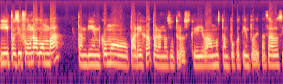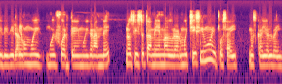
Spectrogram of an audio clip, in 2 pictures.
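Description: A woman speaks at a medium pitch and a moderate pace with fairly even intonation and very even loudness. She has a plain, everyday voice. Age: 30s. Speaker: contributor sharing personal story. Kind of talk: personal testimony.

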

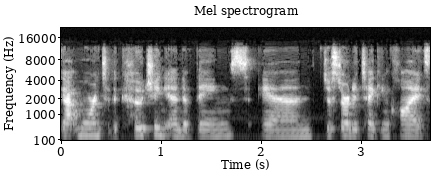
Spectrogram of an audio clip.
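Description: A woman speaks at a medium pitch with an American accent. Her tone is bright and sharp. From US South, Alabama. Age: 40s. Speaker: mindset coach. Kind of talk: interview.

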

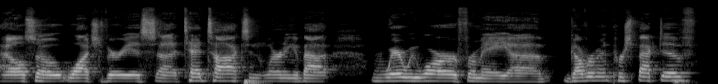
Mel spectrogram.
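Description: A man with an American accent, fairly high in pitch, in a monotone, flat delivery at a fairly slow pace, with music in the background. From US, northern Virginia. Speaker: podcast host and nuclear energy advocate. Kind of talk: interview. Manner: many fillers, hesitant.

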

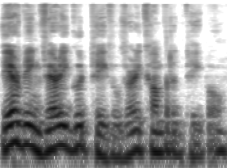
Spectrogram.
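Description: A man with an Australian accent, medium pitch, a somewhat breathy sound, and a fairly quick pace on a very clean recording with a silent background. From Australia (Melbourne). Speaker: father of terror victim, advocate. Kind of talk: interview.

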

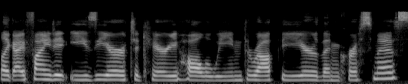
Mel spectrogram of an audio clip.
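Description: At a moderate pace and medium pitch, a woman talks with monotone, flat intonation in a dry, close sound with no echo and a quiet background. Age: 30s. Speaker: podcast host. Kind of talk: casual interview.

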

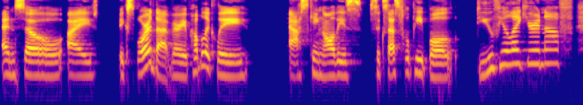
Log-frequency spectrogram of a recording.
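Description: Speaking with an American accent, a woman has a fairly low pitch and lively intonation. Her pace is fairly slow, and the recording is very clean with a silent background. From US Midwest, Wisconsin and Chicago. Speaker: entrepreneur, investor and former gymnast. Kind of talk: interview conversation.

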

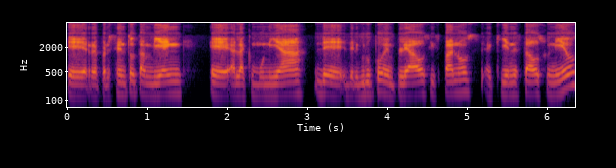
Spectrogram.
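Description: Dry and close with no echo, a man's fairly high-pitched ordinary speaking voice moves at a fairly slow pace with fairly even intonation. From Guatemala (Guatemala City). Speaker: tech company executive. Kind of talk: interview.

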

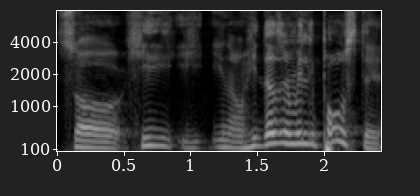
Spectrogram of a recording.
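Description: A man speaks at a moderate pace with lively intonation in a plain, everyday voice. The recording is very clean, with a silent background. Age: 30s. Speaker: motorcycle vlogger. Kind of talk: casual chat.

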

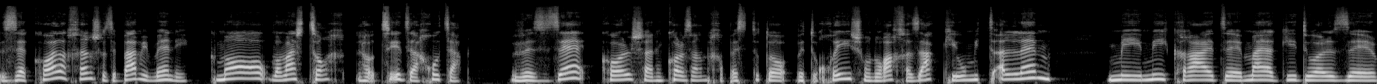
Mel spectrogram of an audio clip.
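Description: A woman with an ordinary speaking voice, medium pitch and ordinary pitch variation, at a fairly slow pace and very even loudness, in a dry, close sound with no echo. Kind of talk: casual chat.

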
